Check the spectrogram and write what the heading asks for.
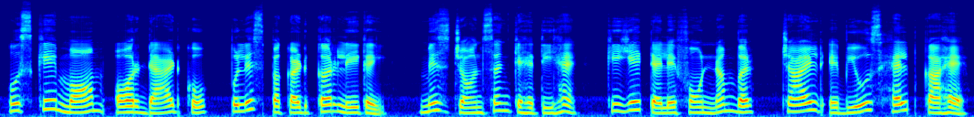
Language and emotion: Hindi, neutral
